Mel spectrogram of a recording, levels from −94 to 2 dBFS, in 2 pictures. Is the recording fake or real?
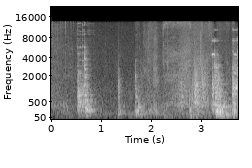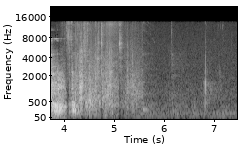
real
